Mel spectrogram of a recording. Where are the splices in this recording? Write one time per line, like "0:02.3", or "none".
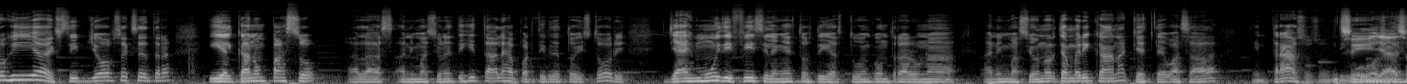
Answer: none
